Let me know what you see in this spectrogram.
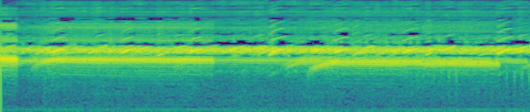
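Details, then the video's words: Fowler's toad calling in the New Jersey Pinelands: long, nasal, buzzing bleats, one after another with hardly a pause. "Fowler's toad"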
